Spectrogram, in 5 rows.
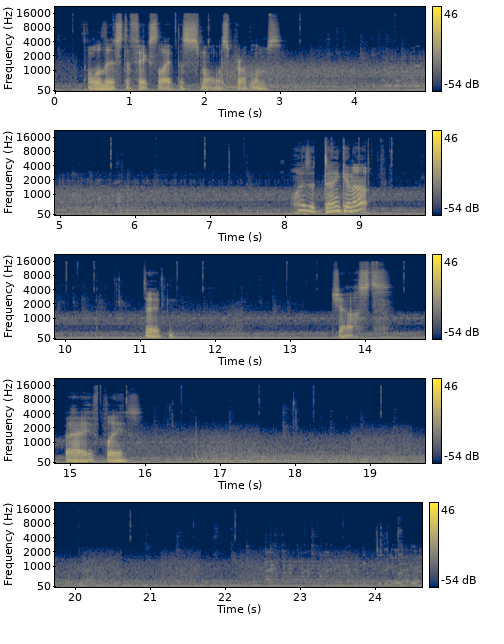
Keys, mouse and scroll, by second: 0.3 click, 1.6 click, 2.9 click, 4.5-5.7 drag, 6.3 click, 7.5-8.6 alt+drag, 8.9 click, 10.0 click, 10.8 alt+scroll down 3, 11.5 click, 13.0 click, 14.2 click, 15.5 click, 16.5-17.5 alt+drag, 18.2 click, 20.1 click, 21.6 click, 23.2 click, 24.3 alt+scroll, 24.4 alt+scroll.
